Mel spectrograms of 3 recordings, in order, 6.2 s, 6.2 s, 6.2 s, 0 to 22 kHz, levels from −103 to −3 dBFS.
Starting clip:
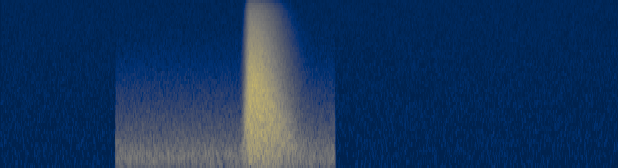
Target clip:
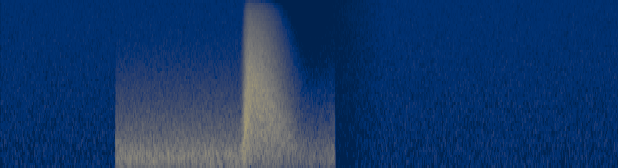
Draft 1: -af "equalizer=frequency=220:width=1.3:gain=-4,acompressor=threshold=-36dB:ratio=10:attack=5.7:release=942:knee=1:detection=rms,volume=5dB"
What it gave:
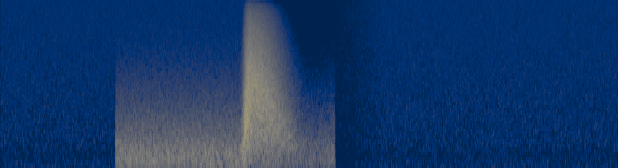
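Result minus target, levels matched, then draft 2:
250 Hz band −3.0 dB
-af "acompressor=threshold=-36dB:ratio=10:attack=5.7:release=942:knee=1:detection=rms,volume=5dB"

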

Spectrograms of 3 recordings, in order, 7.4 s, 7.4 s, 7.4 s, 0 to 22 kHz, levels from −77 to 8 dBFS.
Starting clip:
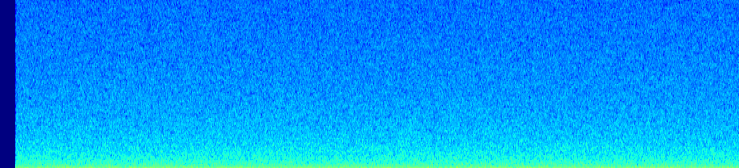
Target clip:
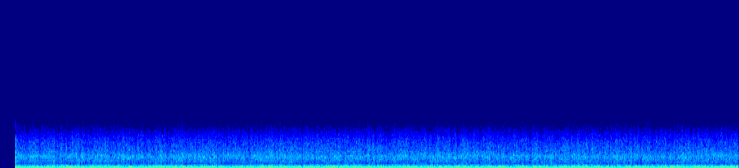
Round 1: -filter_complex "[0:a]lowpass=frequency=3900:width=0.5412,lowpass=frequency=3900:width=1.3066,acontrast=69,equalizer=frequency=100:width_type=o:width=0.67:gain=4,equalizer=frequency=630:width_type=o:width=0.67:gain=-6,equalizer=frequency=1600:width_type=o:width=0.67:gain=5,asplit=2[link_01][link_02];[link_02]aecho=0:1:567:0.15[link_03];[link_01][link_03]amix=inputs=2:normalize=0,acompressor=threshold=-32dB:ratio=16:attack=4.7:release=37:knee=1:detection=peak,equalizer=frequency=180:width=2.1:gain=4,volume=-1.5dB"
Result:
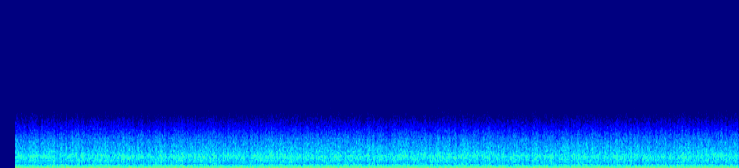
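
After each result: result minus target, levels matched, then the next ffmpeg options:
downward compressor: peak gain reduction −8 dB; 250 Hz band −4.0 dB
-filter_complex "[0:a]lowpass=frequency=3900:width=0.5412,lowpass=frequency=3900:width=1.3066,acontrast=69,equalizer=frequency=100:width_type=o:width=0.67:gain=4,equalizer=frequency=630:width_type=o:width=0.67:gain=-6,equalizer=frequency=1600:width_type=o:width=0.67:gain=5,asplit=2[link_01][link_02];[link_02]aecho=0:1:567:0.15[link_03];[link_01][link_03]amix=inputs=2:normalize=0,acompressor=threshold=-40.5dB:ratio=16:attack=4.7:release=37:knee=1:detection=peak,equalizer=frequency=180:width=2.1:gain=4,volume=-1.5dB"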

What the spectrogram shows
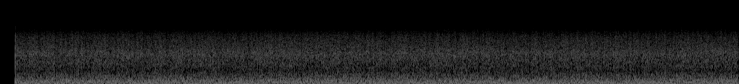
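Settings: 250 Hz band −4.0 dB
-filter_complex "[0:a]lowpass=frequency=3900:width=0.5412,lowpass=frequency=3900:width=1.3066,acontrast=69,equalizer=frequency=100:width_type=o:width=0.67:gain=4,equalizer=frequency=630:width_type=o:width=0.67:gain=-6,equalizer=frequency=1600:width_type=o:width=0.67:gain=5,asplit=2[link_01][link_02];[link_02]aecho=0:1:567:0.15[link_03];[link_01][link_03]amix=inputs=2:normalize=0,acompressor=threshold=-40.5dB:ratio=16:attack=4.7:release=37:knee=1:detection=peak,equalizer=frequency=180:width=2.1:gain=15,volume=-1.5dB"

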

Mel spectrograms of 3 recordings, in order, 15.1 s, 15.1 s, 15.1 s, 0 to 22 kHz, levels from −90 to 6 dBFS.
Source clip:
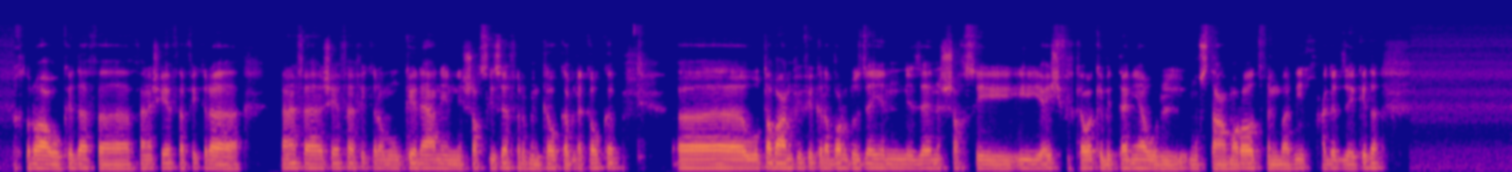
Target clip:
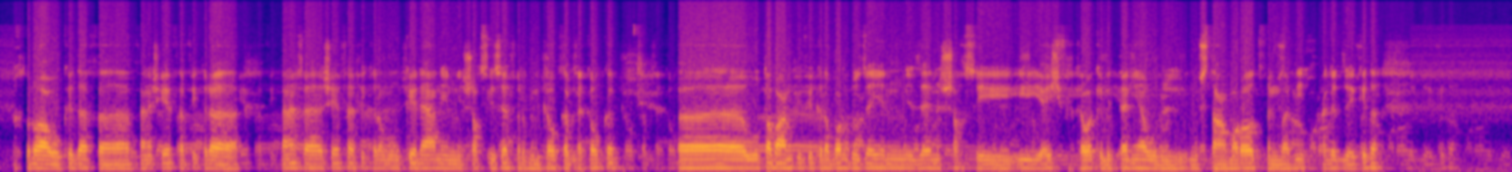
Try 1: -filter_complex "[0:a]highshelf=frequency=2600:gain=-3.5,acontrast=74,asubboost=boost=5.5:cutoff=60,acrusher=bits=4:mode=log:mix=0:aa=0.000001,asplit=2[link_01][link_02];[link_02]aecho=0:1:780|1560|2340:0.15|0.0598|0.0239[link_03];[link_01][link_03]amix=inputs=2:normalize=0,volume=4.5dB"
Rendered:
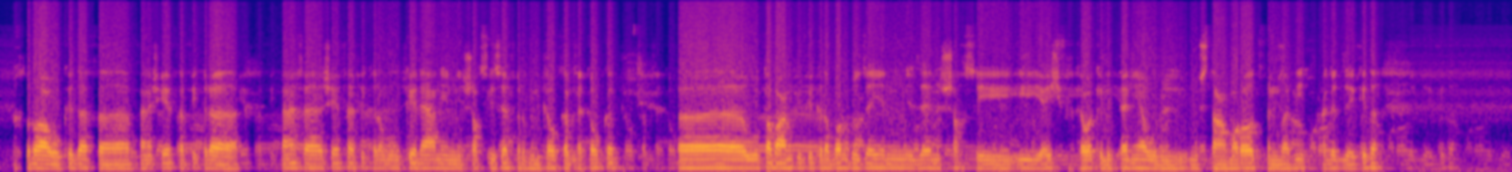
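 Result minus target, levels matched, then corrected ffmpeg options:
4,000 Hz band −5.5 dB
-filter_complex "[0:a]highshelf=frequency=2600:gain=7.5,acontrast=74,asubboost=boost=5.5:cutoff=60,acrusher=bits=4:mode=log:mix=0:aa=0.000001,asplit=2[link_01][link_02];[link_02]aecho=0:1:780|1560|2340:0.15|0.0598|0.0239[link_03];[link_01][link_03]amix=inputs=2:normalize=0,volume=4.5dB"

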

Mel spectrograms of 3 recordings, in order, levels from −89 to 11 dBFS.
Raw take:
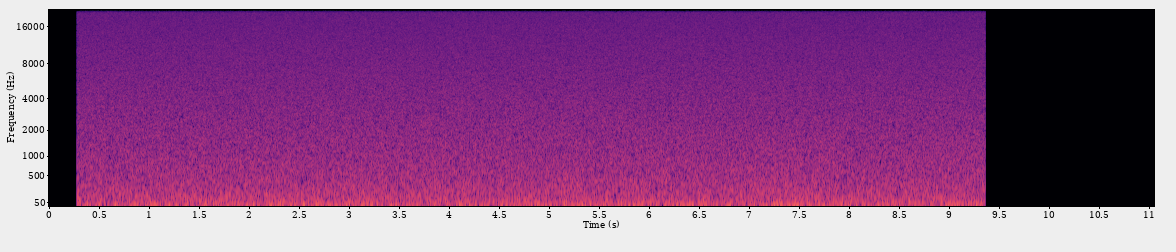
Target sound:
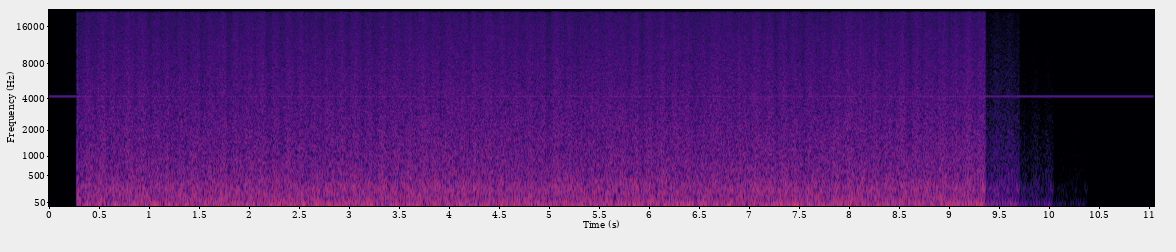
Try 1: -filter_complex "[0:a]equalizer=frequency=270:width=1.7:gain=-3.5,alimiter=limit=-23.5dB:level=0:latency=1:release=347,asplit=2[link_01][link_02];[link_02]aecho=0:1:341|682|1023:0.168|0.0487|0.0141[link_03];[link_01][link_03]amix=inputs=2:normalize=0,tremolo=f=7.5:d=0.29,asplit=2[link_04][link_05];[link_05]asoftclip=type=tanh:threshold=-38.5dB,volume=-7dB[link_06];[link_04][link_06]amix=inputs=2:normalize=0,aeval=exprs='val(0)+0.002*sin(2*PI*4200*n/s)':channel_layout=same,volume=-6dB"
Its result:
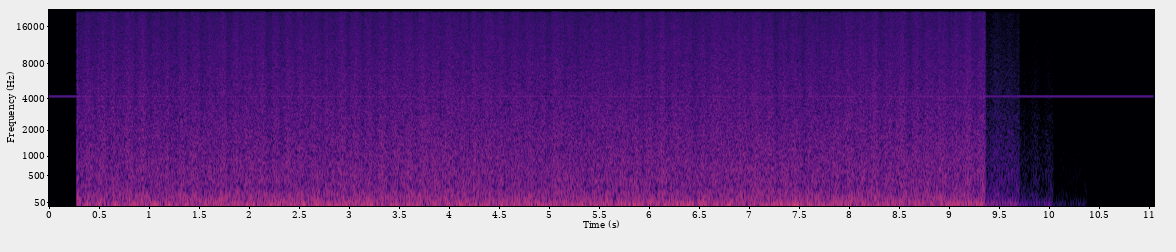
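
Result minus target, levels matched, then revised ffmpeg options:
250 Hz band −4.0 dB
-filter_complex "[0:a]equalizer=frequency=270:width=1.7:gain=3.5,alimiter=limit=-23.5dB:level=0:latency=1:release=347,asplit=2[link_01][link_02];[link_02]aecho=0:1:341|682|1023:0.168|0.0487|0.0141[link_03];[link_01][link_03]amix=inputs=2:normalize=0,tremolo=f=7.5:d=0.29,asplit=2[link_04][link_05];[link_05]asoftclip=type=tanh:threshold=-38.5dB,volume=-7dB[link_06];[link_04][link_06]amix=inputs=2:normalize=0,aeval=exprs='val(0)+0.002*sin(2*PI*4200*n/s)':channel_layout=same,volume=-6dB"

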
